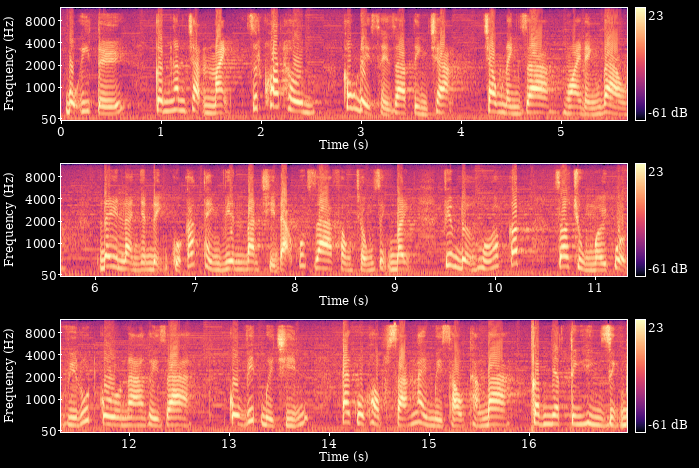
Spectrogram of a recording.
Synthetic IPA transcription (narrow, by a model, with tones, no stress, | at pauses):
ɓo̰˧˨ʔi˧t̪e˨˦ | kə˨˩nŋa˧nt͡ɕa̰˧˨nma̰˧˨jŋ̟zə˦˥t̚xwaː˦˥t̚həː˧n | xə˧wŋ͡mɗe˧˩sa˧˩jzaː˧t̪ï˨˩ŋ̟t͡ɕa̰ː˧˨ŋ | t͡ɕɔ˧wŋ͡mɗa˨˦ŋ̟zaː˧ŋwaː˨˩jɗa˨˦jŋ̟vaː˨˩w | ɗə˧jlaː˨˩ɲə̰˧˨nɗḭ˧˨ŋ̟ku˧˩əkaː˦˥k̚t̪ʰɛ˨˩jŋ̟vi˧ənɓaː˧nt͡ɕi˧˩ɗa̰ː˧˨wku˦˥ək̚zaː˧fɔ˨˩wŋ͡mt͡ɕə˨˦wŋ͡mzḭ˧˨k̟̚ɓə̰˧˨jŋ̟ | fi˧əmɗɨ˨˩əŋɦo˧˩hə˦˥p̚kə˦˥p̚ | z̥ɔ˧t͡ɕʊ˨˧˩ŋ͡mməː˨˦jku˧˩əvi˧zu˦˥t̚ko˧ɾo˧naː˧ɣə˧jzaː˧ | ko˧vi˦˥t̚mɨ˨˩əjt͡ɕi˨˦n | t̪a̰ː˧˨jku˨˩ək̚hɔ˨˩k͡p̚saː˨˦ŋːa˨˩jmɨ˨˩əjsa˨˦wt̪ʰaː˨˦ŋɓaː˧ | kə˨˩p̚ɲə˨˩t̚t̪ï˧˩ŋ̟ɦï˨˩ŋ̟zḭ̟˧˨ɓə˧˨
